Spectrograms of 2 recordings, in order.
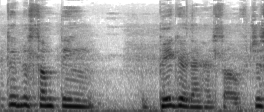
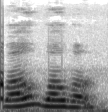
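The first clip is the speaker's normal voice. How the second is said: ordinary talk, nothing marked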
